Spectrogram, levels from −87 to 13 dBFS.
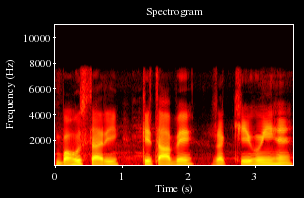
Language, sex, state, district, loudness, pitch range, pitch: Hindi, male, Uttar Pradesh, Lucknow, -18 LUFS, 120-140 Hz, 130 Hz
